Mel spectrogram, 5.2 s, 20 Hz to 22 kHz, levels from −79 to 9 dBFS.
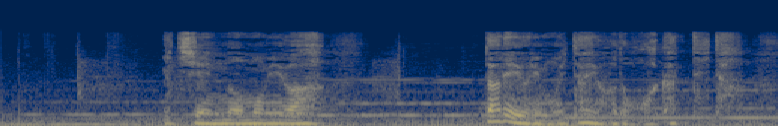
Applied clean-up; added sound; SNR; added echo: none; Purr; 10 dB; none.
